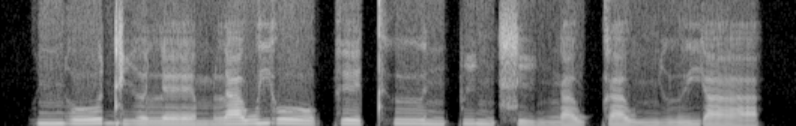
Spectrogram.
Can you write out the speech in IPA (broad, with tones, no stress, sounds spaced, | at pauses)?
ɲ oː˧˥ d i˩ ə̯ l ɛː˩ m l a˧˥ w j oː˥˨ k e˥˨ t̪ʰ ɯː˥˨ n p i˥˨ ŋ s i˧˩ ŋ a˩˧ w k a˧˩ w ɲ ɯː˩˧ j aː˧˩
